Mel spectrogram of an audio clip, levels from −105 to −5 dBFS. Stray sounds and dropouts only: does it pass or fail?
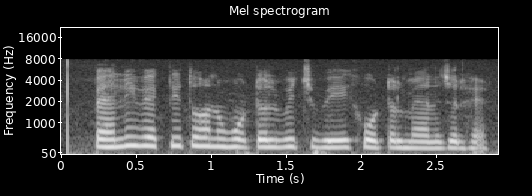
pass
